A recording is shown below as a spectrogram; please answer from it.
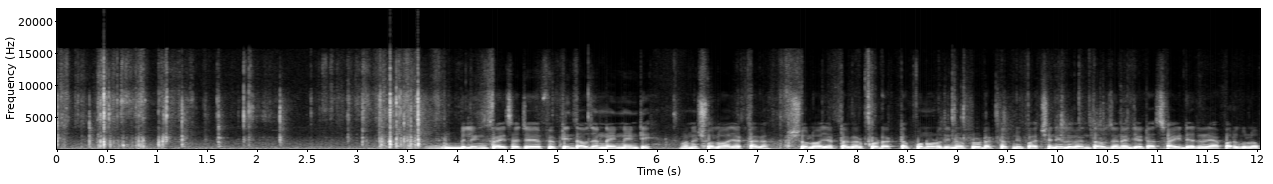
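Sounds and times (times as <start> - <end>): paper bill rustling: 0.0 - 5.4, 6.8 - 11.2.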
